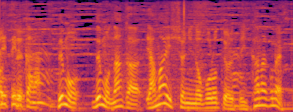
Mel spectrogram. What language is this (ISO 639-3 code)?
jpn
